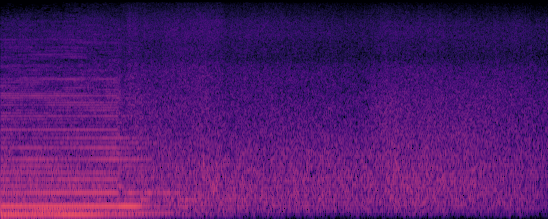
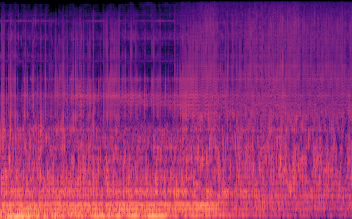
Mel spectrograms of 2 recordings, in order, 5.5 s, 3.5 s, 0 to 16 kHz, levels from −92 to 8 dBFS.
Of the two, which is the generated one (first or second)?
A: second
